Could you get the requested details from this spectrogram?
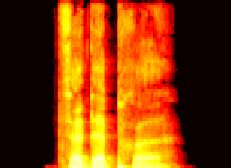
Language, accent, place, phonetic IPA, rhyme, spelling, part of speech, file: German, Germany, Berlin, [t͡sɛɐ̯ˈdɛpʁə], -ɛpʁə, zerdeppre, verb, De-zerdeppre.ogg
- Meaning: inflection of zerdeppern: 1. first-person singular present 2. first/third-person singular subjunctive I 3. singular imperative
